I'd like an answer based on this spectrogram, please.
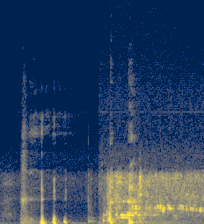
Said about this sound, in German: Ja, das hat man leise gehört. Das hat nach einer Klospülung geklungen.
